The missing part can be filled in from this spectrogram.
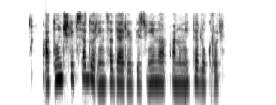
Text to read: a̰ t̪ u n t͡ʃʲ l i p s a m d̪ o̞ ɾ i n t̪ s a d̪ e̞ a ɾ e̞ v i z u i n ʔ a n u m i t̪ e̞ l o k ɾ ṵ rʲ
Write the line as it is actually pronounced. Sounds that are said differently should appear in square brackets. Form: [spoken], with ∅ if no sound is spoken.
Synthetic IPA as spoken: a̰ t̪ u n t͡ʃʲ l i p s a [∅] d̪ o̞ ɾ i n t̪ s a d̪ e̞ a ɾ e̞ v i z u i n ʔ a n u m i t̪ e̞ l [u] k ɾ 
